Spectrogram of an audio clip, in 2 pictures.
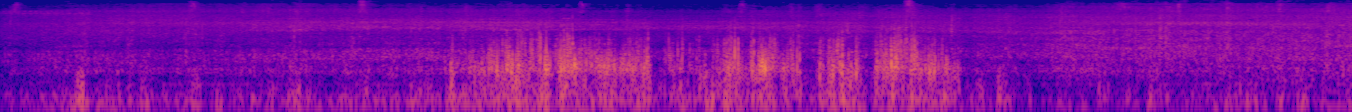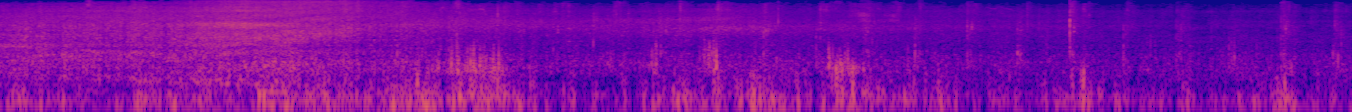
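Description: Outdoor street ambience while walking: footsteps on a sidewalk and wind on the microphone, with a louder stretch of noise between about four and ten seconds in.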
